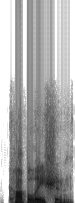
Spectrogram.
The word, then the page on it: compilation: American English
